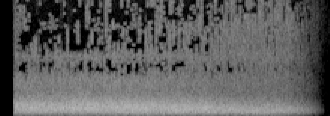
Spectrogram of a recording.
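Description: Steady rushing wind, fading out near the end.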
